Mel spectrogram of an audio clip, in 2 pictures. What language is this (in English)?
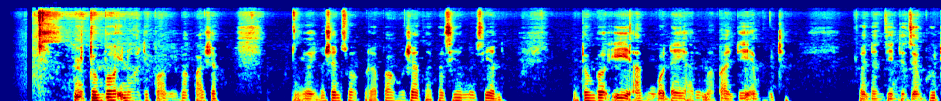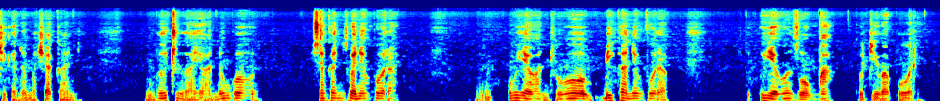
Ndau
